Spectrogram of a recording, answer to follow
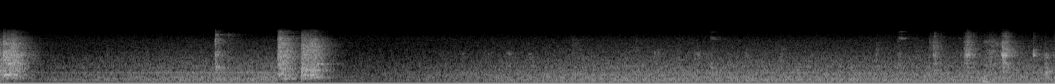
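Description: Hand tools knocking and clinking on the alternator's mounting bolt: a few sharp metal clanks at the start and about two to three seconds in, then a run of quick clicks near the end, over a steady hum.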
